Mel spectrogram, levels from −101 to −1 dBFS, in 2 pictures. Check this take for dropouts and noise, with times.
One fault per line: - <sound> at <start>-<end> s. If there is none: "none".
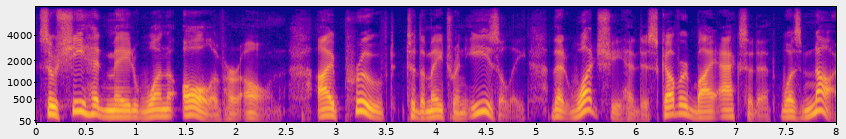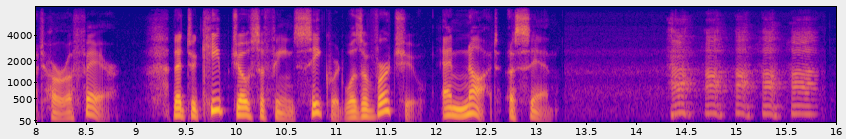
- laugh at 14.3-15.8 s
